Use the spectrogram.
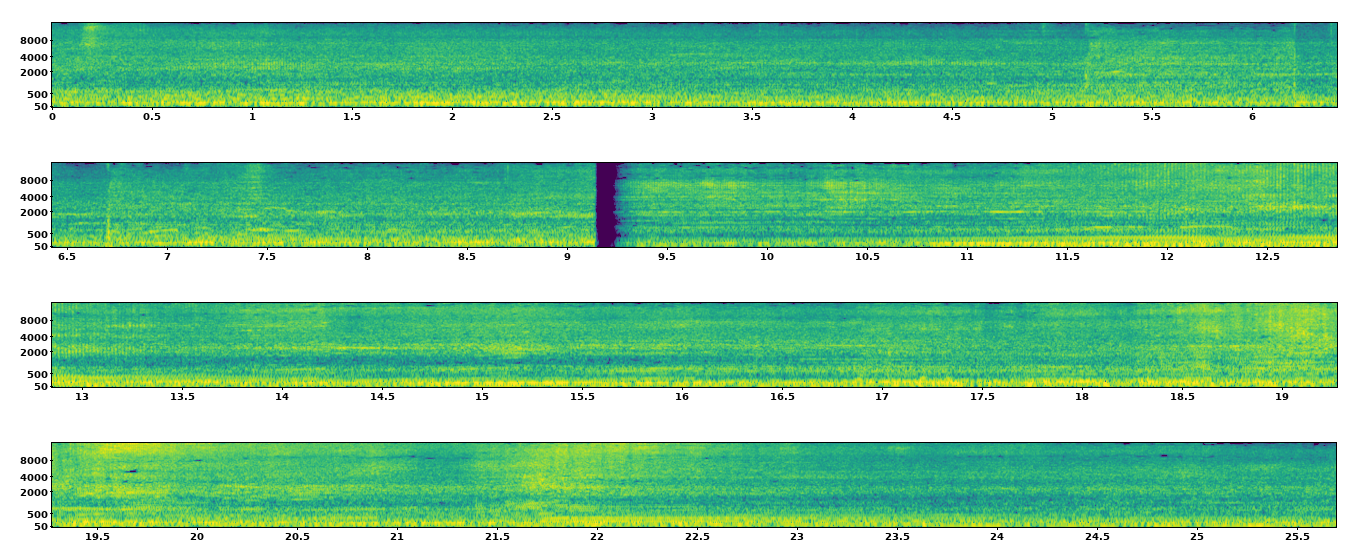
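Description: A loud, sustained engine roar with shifting pitch sweeps from a racing motorcycle revving hard at an endurance race, continuous throughout with a brief dropout partway.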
